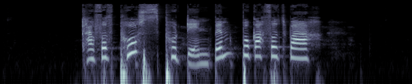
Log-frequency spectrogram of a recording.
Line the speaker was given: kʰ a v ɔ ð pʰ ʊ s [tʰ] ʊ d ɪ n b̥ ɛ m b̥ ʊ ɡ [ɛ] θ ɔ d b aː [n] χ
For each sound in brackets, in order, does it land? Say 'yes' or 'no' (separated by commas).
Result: no, no, no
